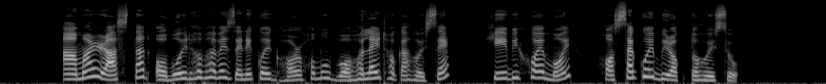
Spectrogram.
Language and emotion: Assamese, angry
